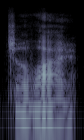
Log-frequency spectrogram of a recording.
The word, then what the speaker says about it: July: of breath I lie July see how weak the first syllable is there it's not July it's July August August the second syllable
